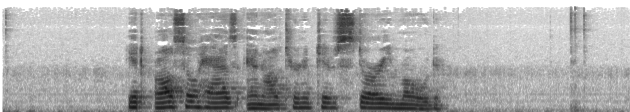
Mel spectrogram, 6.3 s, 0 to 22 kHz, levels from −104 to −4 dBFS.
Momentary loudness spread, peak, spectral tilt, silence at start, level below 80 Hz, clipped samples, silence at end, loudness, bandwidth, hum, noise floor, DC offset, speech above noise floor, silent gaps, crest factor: 21 LU; -2 dBFS; -4 dB/octave; 1.3 s; -50 dBFS; under 0.1%; 0.55 s; -18 LUFS; 16.5 kHz; none; -53 dBFS; under 0.1%; 35 dB; none; 20 dB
